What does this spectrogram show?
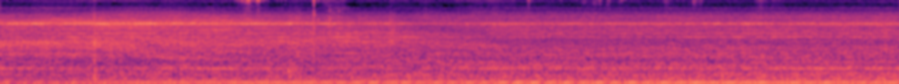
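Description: Passenger train pulling out of a station, heard from an open coach doorway: a steady low rumble of the moving coaches, with a thin, steady high-pitched whine throughout.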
